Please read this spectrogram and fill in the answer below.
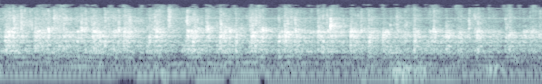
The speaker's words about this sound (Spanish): Aplausos.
